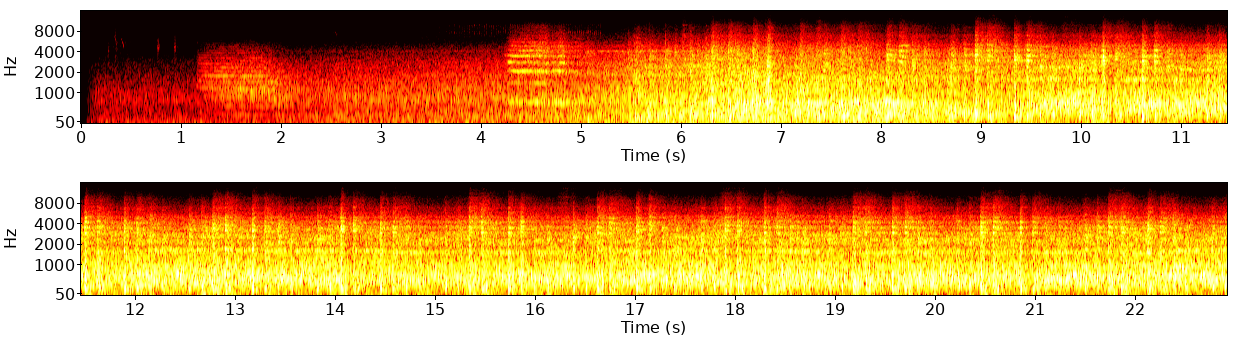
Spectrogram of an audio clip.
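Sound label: electric train passed by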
